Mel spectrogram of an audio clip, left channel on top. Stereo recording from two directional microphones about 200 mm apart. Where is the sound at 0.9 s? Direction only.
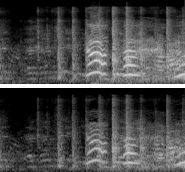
Centre (ahead or behind).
